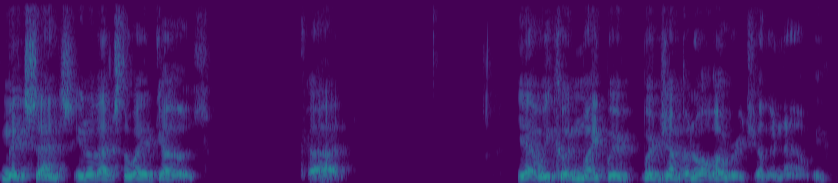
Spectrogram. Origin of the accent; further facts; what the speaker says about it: Germany; My complaint is about the stupid, ignorant, and spoiled people in my home country, Germany, especially during COVID.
